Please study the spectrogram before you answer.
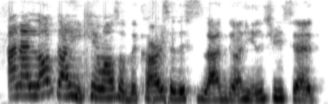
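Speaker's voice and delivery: ordinary talk, nothing marked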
